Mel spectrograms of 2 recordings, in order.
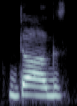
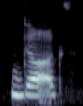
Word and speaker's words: dogs: were boy a voiceless this one it's going to be voiced because the previous sound was voiced so it's going to be dogs dogs so the examples are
